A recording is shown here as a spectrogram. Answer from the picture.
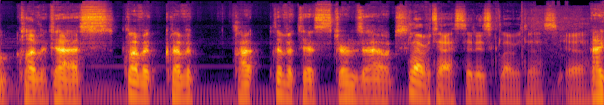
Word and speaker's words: Clevatess: Clevatess, it is Clevatess, yeah.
